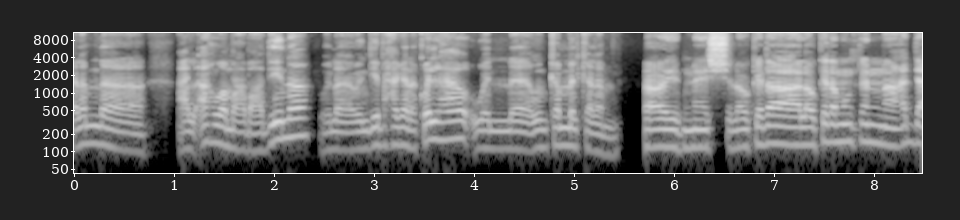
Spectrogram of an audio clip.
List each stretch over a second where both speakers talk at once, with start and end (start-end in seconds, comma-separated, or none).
none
